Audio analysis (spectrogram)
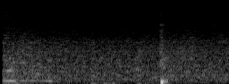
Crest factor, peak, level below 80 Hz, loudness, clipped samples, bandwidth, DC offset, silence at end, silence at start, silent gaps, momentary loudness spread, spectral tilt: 26 dB; -8 dBFS; -42 dBFS; -33 LUFS; under 0.1%; 16.5 kHz; under 0.1%; 0 s; 0 s; none; 17 LU; -7 dB/octave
